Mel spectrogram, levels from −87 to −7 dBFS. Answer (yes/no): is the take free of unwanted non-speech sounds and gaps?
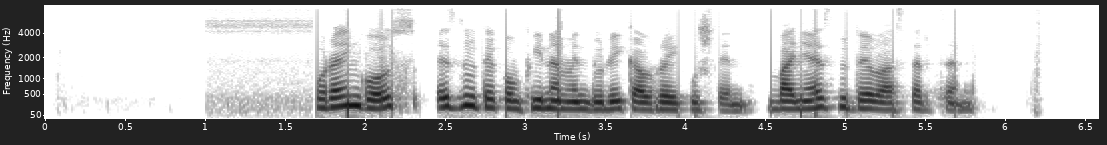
yes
